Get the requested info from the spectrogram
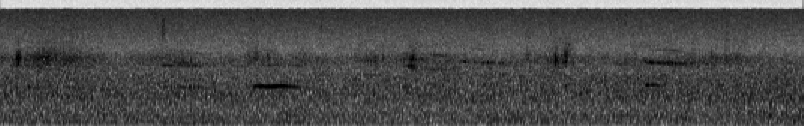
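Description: Steady low outdoor rumble of wind and distant background noise, with a few faint short high chirps.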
